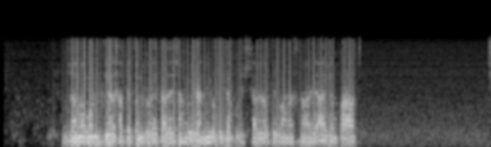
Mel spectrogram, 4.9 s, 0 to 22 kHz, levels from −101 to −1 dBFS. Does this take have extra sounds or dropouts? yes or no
no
